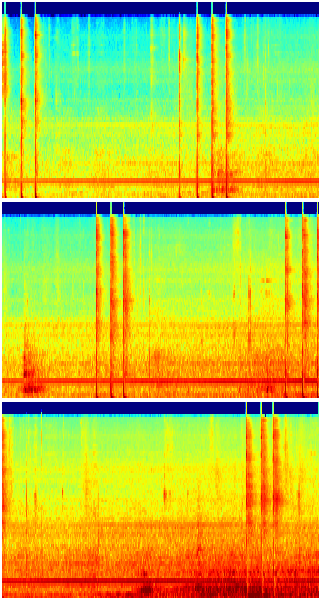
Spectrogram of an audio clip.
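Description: A metal tool clicks sharply against a bicycle fork part.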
